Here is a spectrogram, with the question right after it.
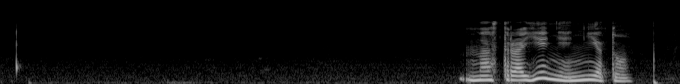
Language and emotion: Russian, angry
